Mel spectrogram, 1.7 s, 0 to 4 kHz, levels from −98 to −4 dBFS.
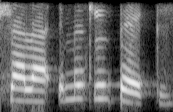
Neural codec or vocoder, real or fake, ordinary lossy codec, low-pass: none; real; AAC, 32 kbps; 3.6 kHz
